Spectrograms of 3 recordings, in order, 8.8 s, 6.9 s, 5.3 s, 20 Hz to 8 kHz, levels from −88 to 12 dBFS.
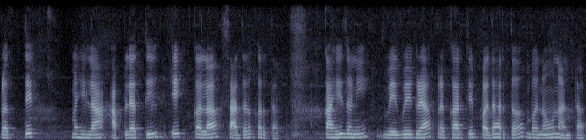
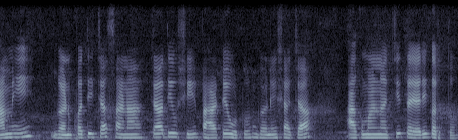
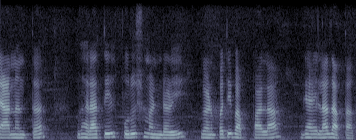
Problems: background sounds at intervals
